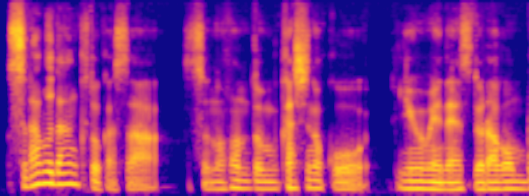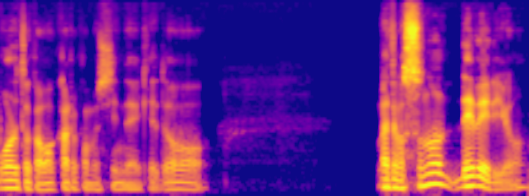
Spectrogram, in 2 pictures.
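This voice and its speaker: A man's voice: on the low side, creaky, dry recording, clean studio sound. A Japanese man in his forties hosting a casual solo podcast, rambling and chuckling often at his own expense. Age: 40s. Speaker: podcast host.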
